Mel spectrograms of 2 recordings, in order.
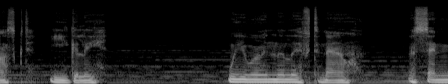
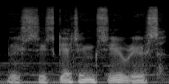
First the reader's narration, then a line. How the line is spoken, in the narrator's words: muttered the doctor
